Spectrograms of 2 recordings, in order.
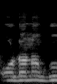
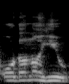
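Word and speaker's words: O'Donoghue: অনেক সময় স্যাররা ধরে যে unhappy tired of ওডন ইউ উচ্চারণ করতে পারে না ওডন গু বলে তো স্যাররা যখন ওডনু বলে স্যার এটা ওডন গুই অবশ্যই এটা কিন্তু এটার উচ্চারণ হচ্ছে ওডন হিউ এটা আয়ারল্যান্ডের একটা শহরের নাম একটা সিটির নাম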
